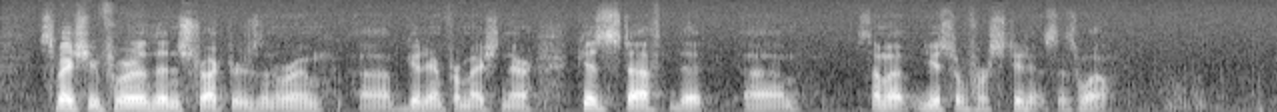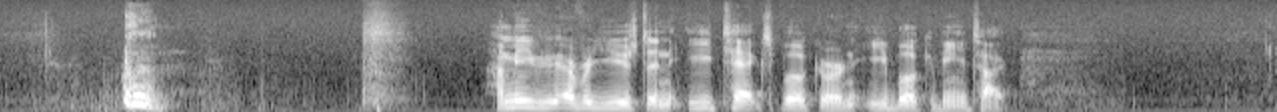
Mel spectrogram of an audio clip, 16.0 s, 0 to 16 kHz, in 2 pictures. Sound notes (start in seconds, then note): 8.7 coughing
